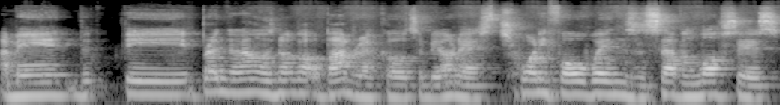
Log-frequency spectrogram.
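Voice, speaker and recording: This man's intonation is fairly even. His voice is somewhat breathy. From northern England, Greater Manchester. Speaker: livestream host. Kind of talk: casual livestream chat. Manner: casual, hesitant with many fillers.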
